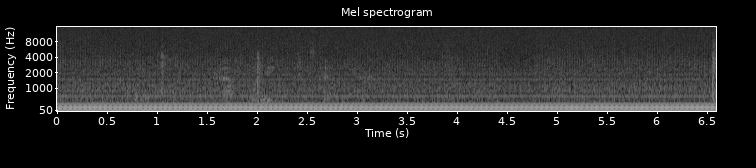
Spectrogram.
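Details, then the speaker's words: Traynor 8/201 analog mixer under test, microphone on channel 1, sub 1 output raised: constant low buzzing hum with a steady pitch; mains hum on the output, owner pretty sure it comes from the mixer, not confirmed. "Again, all the hum we're hearing is coming out of this guy, I'm pretty sure."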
